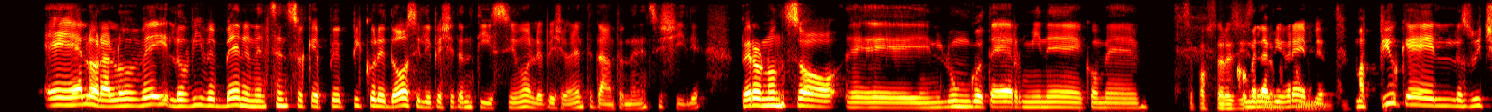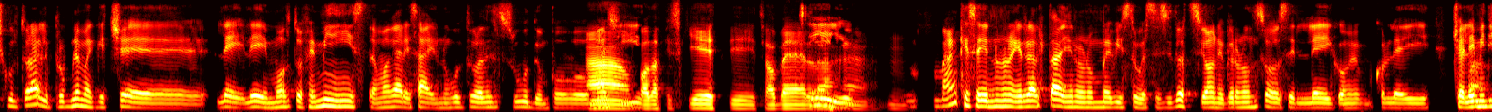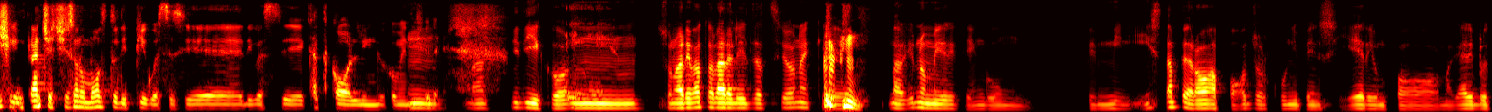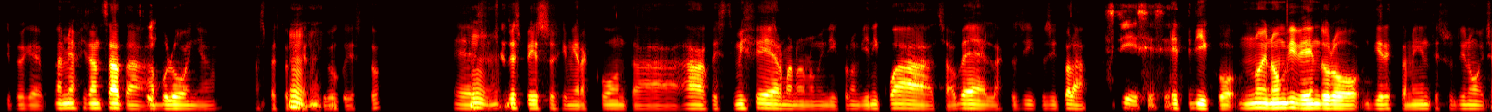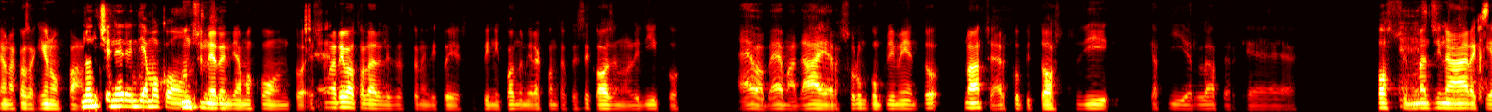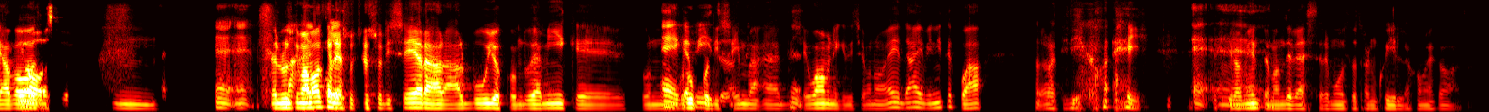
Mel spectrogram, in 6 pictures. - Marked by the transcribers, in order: "per" said as "pe"; "Sicilia" said as "Sicilie"; in English: "switch"; other background noise; in English: "catcalling"; inhale; throat clearing; "cioè" said as "ceh"; "fastidioso" said as "fastdioso"; tapping
- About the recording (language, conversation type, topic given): Italian, unstructured, Cosa ti rende orgoglioso della tua città o del tuo paese?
